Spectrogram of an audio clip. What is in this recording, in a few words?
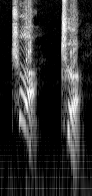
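"che4", Mandarin Chinese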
